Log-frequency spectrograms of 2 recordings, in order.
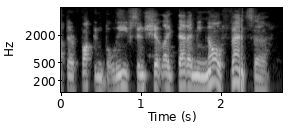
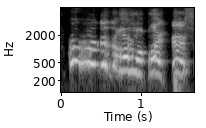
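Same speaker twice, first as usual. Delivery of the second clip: very high, dragged-out mock voice; mocking outburst; 4 dB louder, slower than usual. Storyteller mimics dude's sudden outburst, high mocking voice. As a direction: stretch it into a silly high caricature.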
